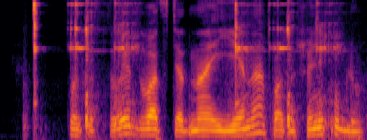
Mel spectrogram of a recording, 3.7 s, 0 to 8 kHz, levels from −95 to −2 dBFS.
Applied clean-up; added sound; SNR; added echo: neural mask model RNNoise.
